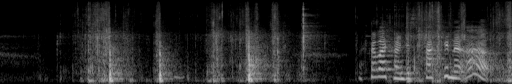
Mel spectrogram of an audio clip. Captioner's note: pizza cutter thumps; lettuce crunches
